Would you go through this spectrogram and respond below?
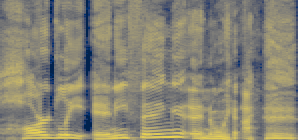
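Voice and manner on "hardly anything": very loud, much higher pitch. Retelling a four-year-old's answer in a group of kids, very loud. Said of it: "he very loudly goes".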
